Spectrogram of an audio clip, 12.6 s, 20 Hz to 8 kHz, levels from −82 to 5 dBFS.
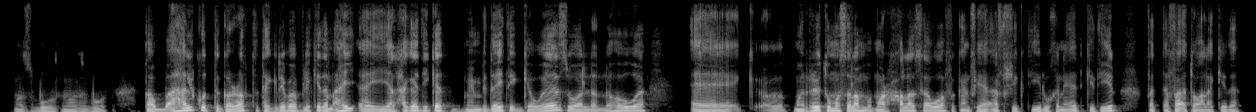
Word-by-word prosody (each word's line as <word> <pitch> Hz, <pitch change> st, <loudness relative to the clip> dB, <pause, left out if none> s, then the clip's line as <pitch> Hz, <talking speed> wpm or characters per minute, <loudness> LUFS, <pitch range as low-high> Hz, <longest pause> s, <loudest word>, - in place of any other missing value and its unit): مضبوط، 100 Hz, +2 st, -7 dB
مضبوط، 95 Hz, +1 st, -8 dB, 0.3 s
طَب 115 Hz, -2 st, +2 dB
هل 150 Hz, +8 st, +5 dB
كنت 180 Hz, -4 st, +1 dB
جرّبت 140 Hz, +6 st, +2 dB
تجربة 135 Hz, +2 st, +1 dB
قبل 115 Hz, -3 st, -3 dB
كده 130 Hz, +4 st, +1 dB
م 120 Hz, -, -2 dB
هي 145 Hz, +5 st, +4 dB
هي 110 Hz, -3 st, +1 dB
الحاجة 140 Hz, +8 st, +2 dB
دي 140 Hz, 0 st, 0 dB
كانت 140 Hz, -6 st, +3 dB, 0.2 s
من 100 Hz, -1 st, +1 dB
بداية 125 Hz, +7 st, +3 dB
الجواز؟ 130 Hz, +8 st, +2 dB
والَّا 105 Hz, -4 st, +1 dB
اللي 100 Hz, 0 st, -4 dB
هو 135 Hz, +6 st, +2 dB, 0.5 s
آآ، 100 Hz, -2 st, -1 dB
ك -, -, -20 dB, 0.4 s
مريتوا 130 Hz, +5 st, +4 dB
مثلًا 135 Hz, 0 st, +4 dB
بمرحلة 105 Hz, +5 st, 0 dB
سوا 135 Hz, +1 st, +1 dB
فكان 115 Hz, -7 st, -6 dB
فيها 120 Hz, +3 st, -2 dB
قَفْش 120 Hz, 0 st, -4 dB
كتير 115 Hz, +2 st, -4 dB
وخناقات 110 Hz, +1 st, -3 dB
كتير 125 Hz, +6 st, -2 dB, 0.3 s
فاتفّقتوا 120 Hz, -4 st, -2 dB
على 100 Hz, 0 st, -4 dB
كده؟ 100 Hz, 0 st, -6 dB
115 Hz, 170 wpm, -22 LUFS, 105-135 Hz, 0.5 s, هل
